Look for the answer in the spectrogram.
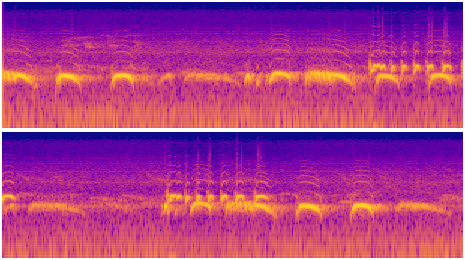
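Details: Zebra dove, local perkutut type, noted for a clear 'plong' voice, matched against a steady spotted dove. Rapid runs of short, bright coo notes break twice through a background of lower, looping coos.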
